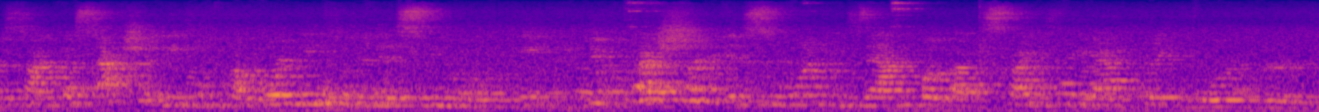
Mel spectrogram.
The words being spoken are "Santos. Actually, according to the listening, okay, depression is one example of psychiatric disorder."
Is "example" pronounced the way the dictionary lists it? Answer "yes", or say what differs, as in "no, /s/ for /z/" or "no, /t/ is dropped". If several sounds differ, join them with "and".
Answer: yes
